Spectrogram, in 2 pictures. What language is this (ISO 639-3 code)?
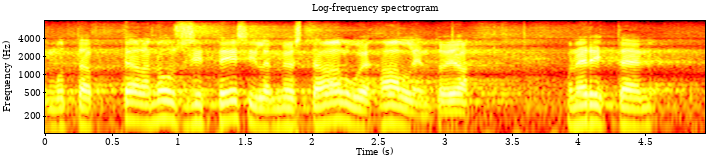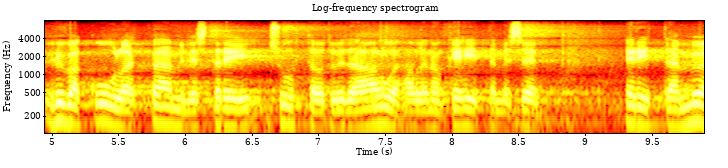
fin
